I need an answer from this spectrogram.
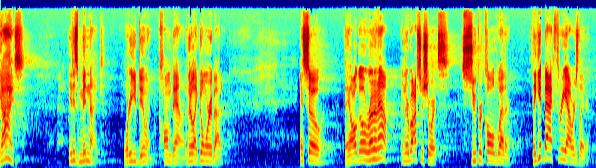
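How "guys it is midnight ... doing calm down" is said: sleepy, groggy, half-asleep put-on annoyance. An ra walking out to pounding on the doors, pretending to be half asleep. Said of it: "I pretend like I'm like half asleep".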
